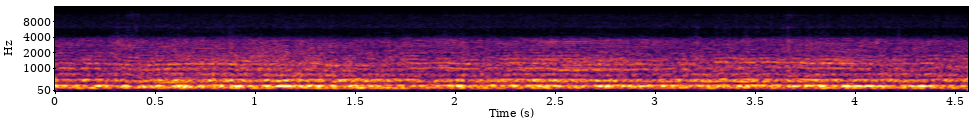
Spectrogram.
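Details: Several honey bees feast at a tabletop 3D printed feeder on a workbench in a Colorado garage in January, active in unseasonable warmth and burning winter fat stores. Their wings make an even, continuous drone with faint brighter flickers.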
